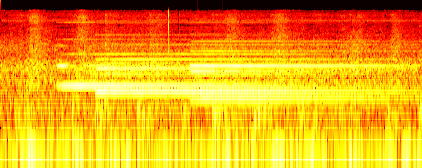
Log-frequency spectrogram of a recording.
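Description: Station public-address chime: three notes, each lower than the one before, entering in turn about half a second to a second apart and held together until they cut off near the end. It comes over the low noise of an electric multiple unit approaching the platform, and signals a train announcement.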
